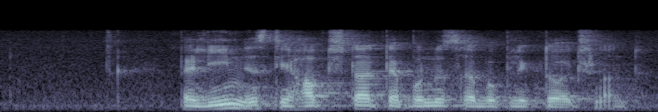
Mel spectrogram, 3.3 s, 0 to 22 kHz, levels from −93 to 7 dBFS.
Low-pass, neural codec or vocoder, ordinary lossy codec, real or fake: 7.2 kHz; none; none; real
